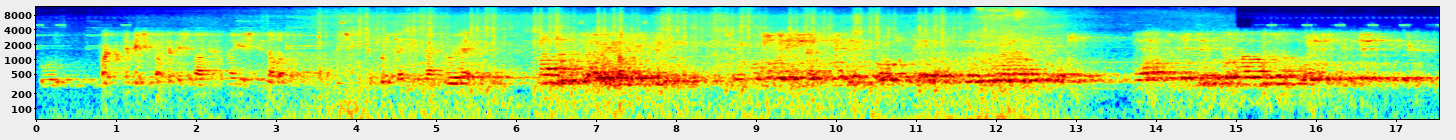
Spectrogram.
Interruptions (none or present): present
